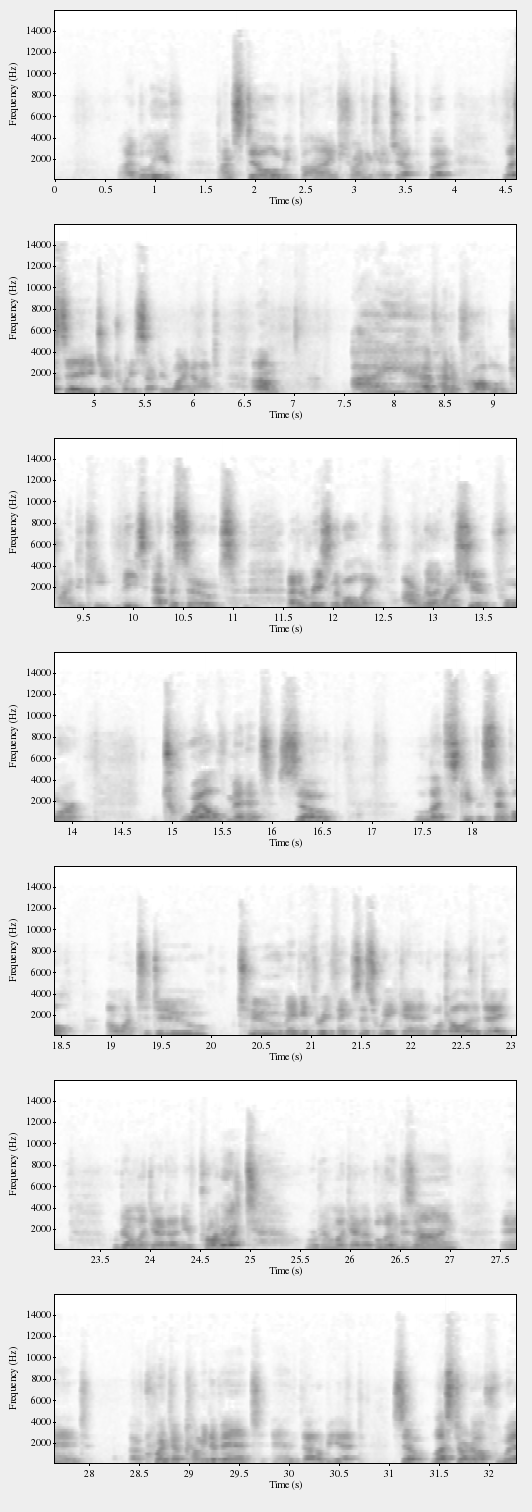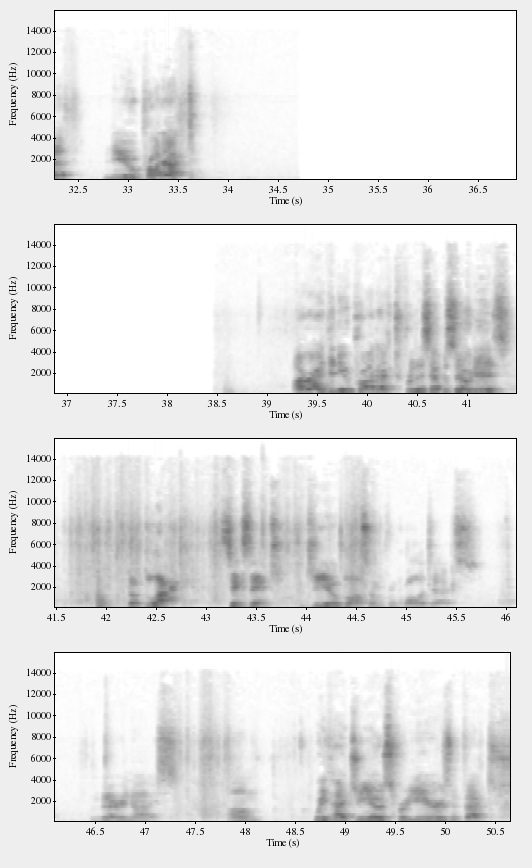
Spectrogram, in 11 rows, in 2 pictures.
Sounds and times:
Speech: 0:00.7 - 0:14.2, 0:15.0 - 0:16.8, 0:17.5 - 0:23.1, 0:23.7 - 0:33.8, 0:39.3 - 0:45.8, 0:46.5 - 0:50.6.

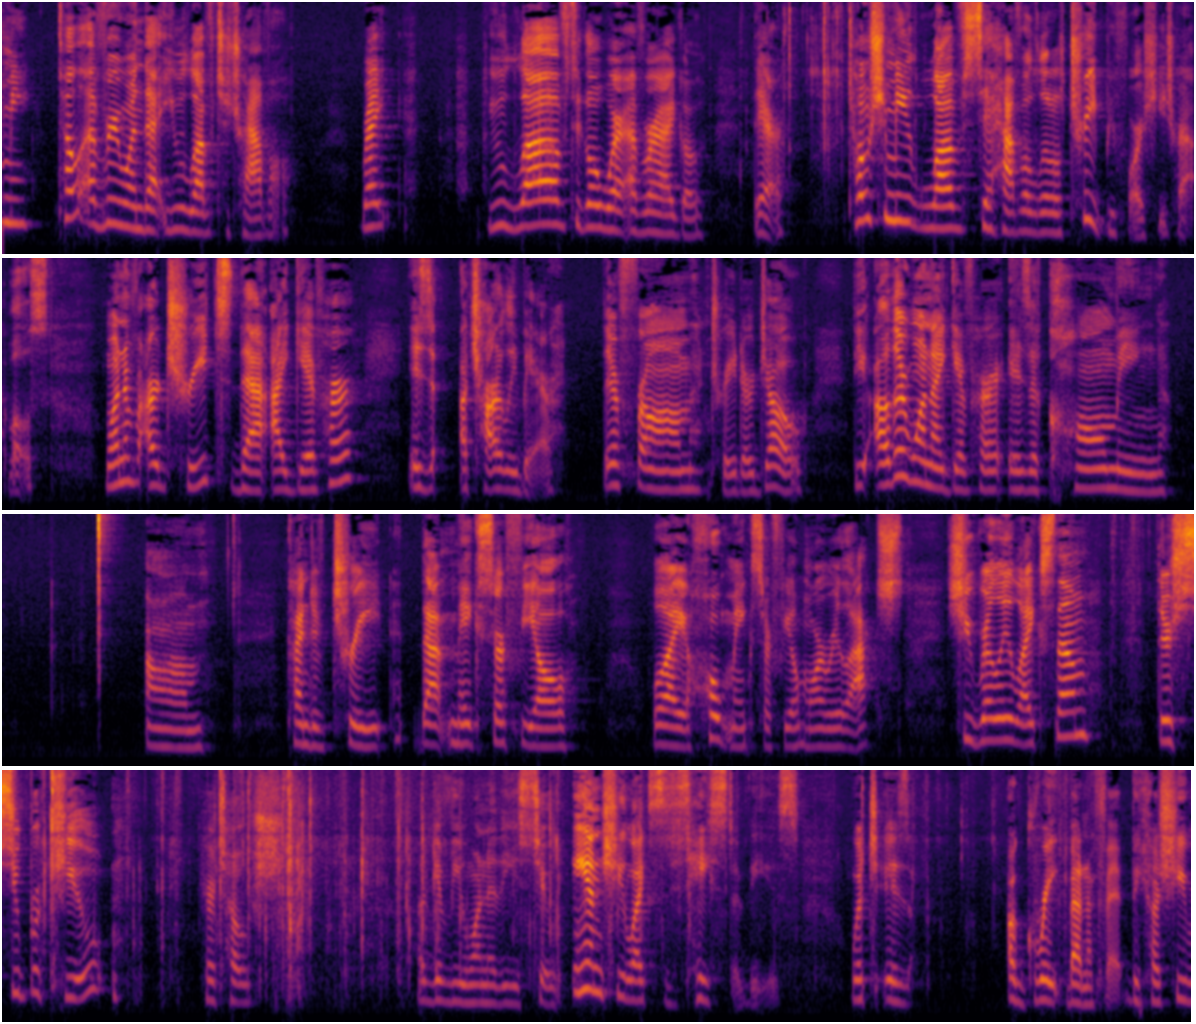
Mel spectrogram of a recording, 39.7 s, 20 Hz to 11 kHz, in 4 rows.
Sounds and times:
Speech: 0:00.0 - 0:03.4, 0:04.0 - 0:19.7, 0:21.1 - 0:24.7, 0:25.3 - 0:30.8, 0:31.5 - 0:32.2, 0:33.2 - 0:37.5, 0:38.2 - 0:39.7.

